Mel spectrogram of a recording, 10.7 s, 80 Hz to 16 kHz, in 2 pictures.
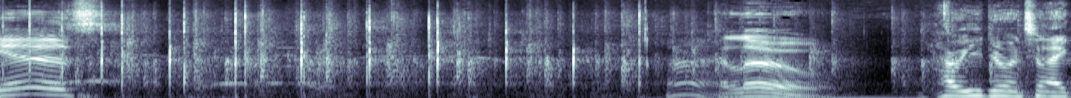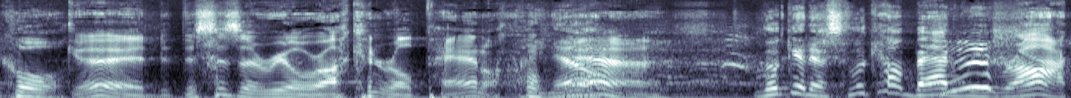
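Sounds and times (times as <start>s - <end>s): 
speech: 0.0s - 0.6s, 3.3s - 10.7s
sharp hand claps: 0.0s - 4.8s
audience applauding: 0.0s - 4.9s
laughter: 7.8s - 10.7s.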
